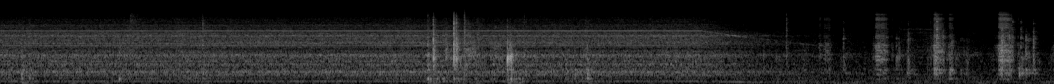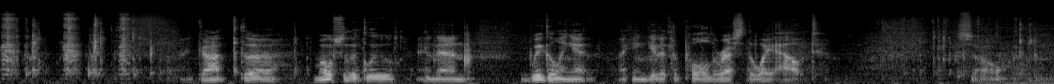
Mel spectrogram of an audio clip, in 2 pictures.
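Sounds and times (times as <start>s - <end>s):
heat gun blowing with a whine: 0.0s - 9.4s
screwdriver clicking and scraping: 8.2s - 12.2s.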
